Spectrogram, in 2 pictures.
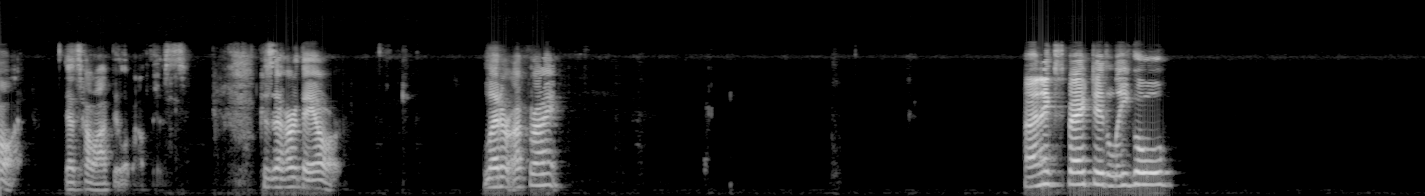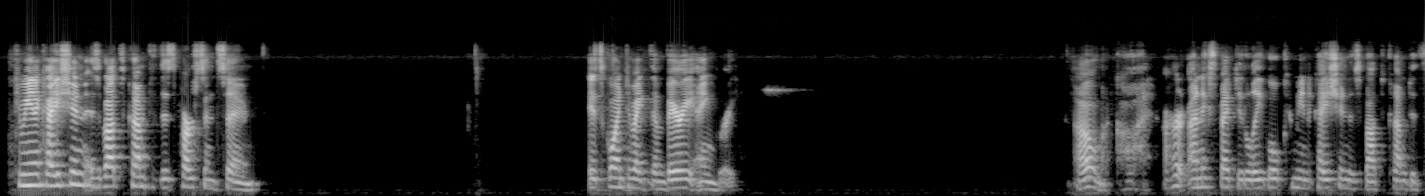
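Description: A woman talks calmly and close to a microphone, in short bursts with pauses.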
